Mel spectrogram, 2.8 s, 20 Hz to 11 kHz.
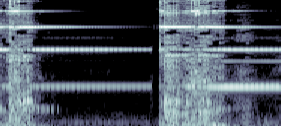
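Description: Two bright rings from a large vintage British Lucas bicycle bell made in the 1930s, each strike followed by a long, shimmering metallic ring that carries on until the next strike or the end.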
